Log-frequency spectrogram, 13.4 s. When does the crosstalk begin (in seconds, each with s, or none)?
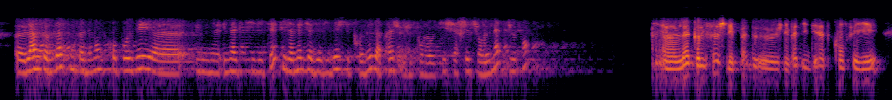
none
